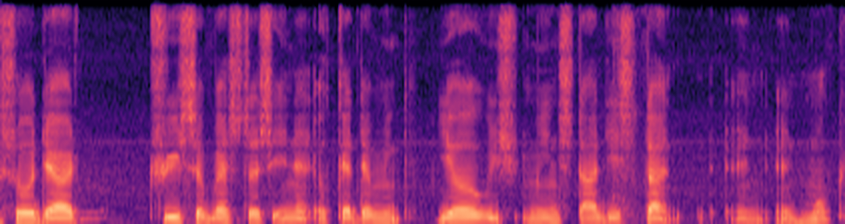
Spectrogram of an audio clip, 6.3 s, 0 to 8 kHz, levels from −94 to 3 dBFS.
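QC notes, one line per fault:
Nothing stood out on listening to the speech.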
